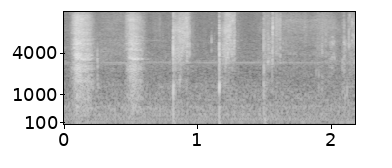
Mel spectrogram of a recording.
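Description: Gloved hands handling a bottle of Fiebing's Pro Dye: a run of short rustling swishes, a few a second, with one sharp click just past the middle.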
